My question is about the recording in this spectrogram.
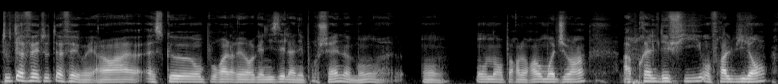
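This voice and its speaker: Un homme interviewé à la radio, qui parle spontanément en cherchant ses mots et en acquiesçant volontiers. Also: male voice, mid-range voice, quick pace, a little mellow, no room sound. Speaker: interview guest, school staff organising a charity walk team. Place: close dry radio microphone.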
